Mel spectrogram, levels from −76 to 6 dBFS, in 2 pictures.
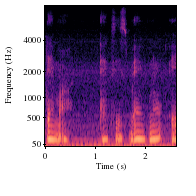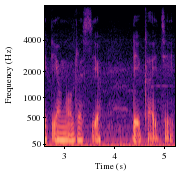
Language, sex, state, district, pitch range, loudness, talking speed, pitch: Gujarati, male, Gujarat, Valsad, 105-115 Hz, -18 LUFS, 105 wpm, 110 Hz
